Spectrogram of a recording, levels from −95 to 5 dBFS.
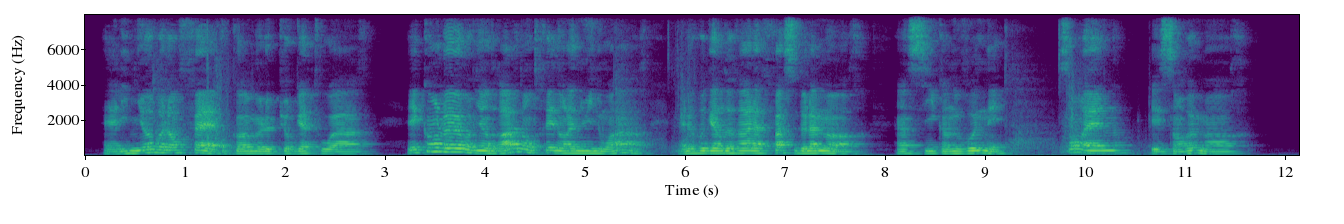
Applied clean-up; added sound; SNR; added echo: neural separator model SepFormer DNS4.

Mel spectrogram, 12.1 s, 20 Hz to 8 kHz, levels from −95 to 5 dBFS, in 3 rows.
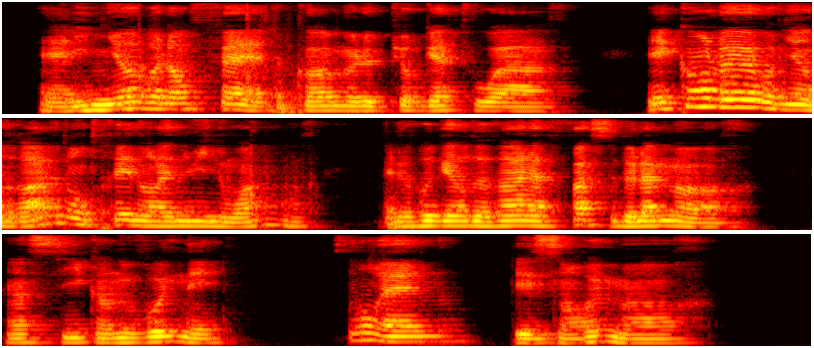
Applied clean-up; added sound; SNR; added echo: neural mask model DeepFilterNet 3.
